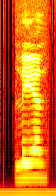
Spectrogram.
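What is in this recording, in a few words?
"lian", Chinese, first tone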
